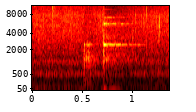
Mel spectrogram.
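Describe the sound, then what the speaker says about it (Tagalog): Onions and chili being sautéed in a pan for spicy shrimp in coconut milk, a soft steady sizzle broken by two quick metallic clinks of a utensil, close and brief. "itutuloy lang natin yung paggisa hanggang sa tuluyan na lumambot dito yung sibuyas"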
